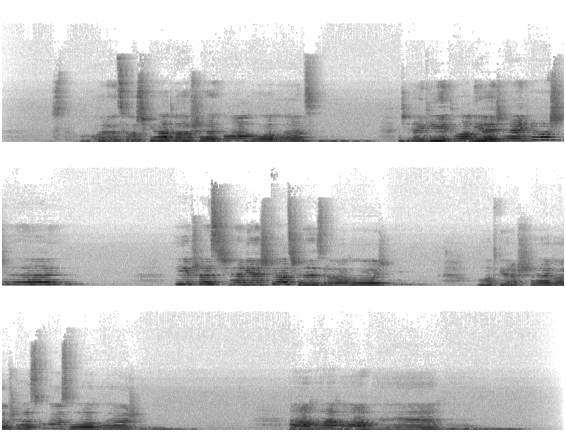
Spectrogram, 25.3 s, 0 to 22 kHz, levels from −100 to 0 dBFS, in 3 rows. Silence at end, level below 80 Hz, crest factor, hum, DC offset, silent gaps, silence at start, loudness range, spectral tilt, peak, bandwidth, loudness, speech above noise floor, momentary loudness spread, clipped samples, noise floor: 0.65 s; -86 dBFS; 20 dB; none; under 0.1%; none; 0.8 s; 8 LU; -3 dB/octave; -2 dBFS; 14.5 kHz; -21 LUFS; 41 dB; 22 LU; under 0.1%; -62 dBFS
